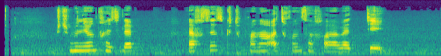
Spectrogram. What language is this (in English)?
Uyghur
